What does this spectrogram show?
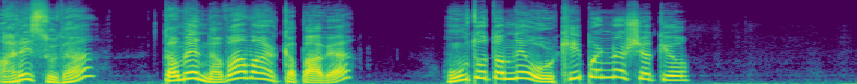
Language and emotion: Gujarati, surprised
